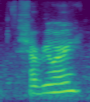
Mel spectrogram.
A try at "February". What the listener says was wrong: February. There's an R in there. February. But almost no, like a large body of people do not pronounce the extra R. They say February.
